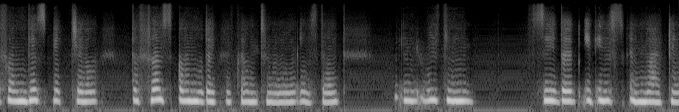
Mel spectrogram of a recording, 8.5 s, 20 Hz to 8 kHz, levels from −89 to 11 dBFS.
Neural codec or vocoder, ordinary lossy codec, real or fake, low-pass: codec, 16 kHz, 0.5 kbps, FreqCodec, smaller model; Opus, 64 kbps; fake; 7.2 kHz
